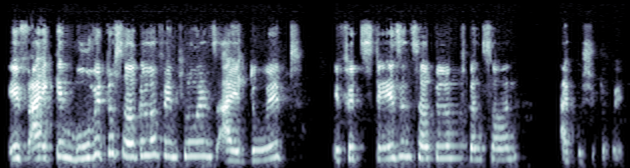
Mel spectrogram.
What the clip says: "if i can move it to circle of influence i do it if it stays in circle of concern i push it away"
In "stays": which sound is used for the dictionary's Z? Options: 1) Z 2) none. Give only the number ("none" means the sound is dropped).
1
